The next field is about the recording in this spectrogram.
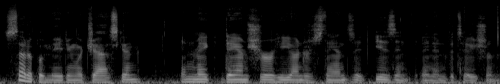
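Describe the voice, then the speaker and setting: Low-voiced, weary mafia boss played by a man. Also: little pitch movement, normal speed, slight background noise, lightly acted. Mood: stern, businesslike. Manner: tired, authoritative, dry, intimate. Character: weary, protective mafia boss husband, commanding yet gentle. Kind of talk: ASMR roleplay acting.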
